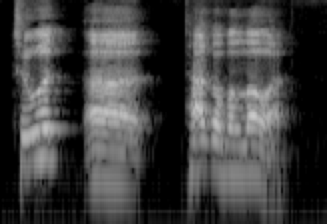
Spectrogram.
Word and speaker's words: Tua Tagovailoa: I want to hear you pronounce his name since you're so into it. – Tua Tagovailoa. – All right. I give him credit. He did pronounce it right.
